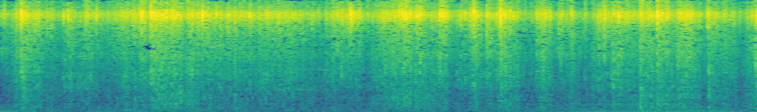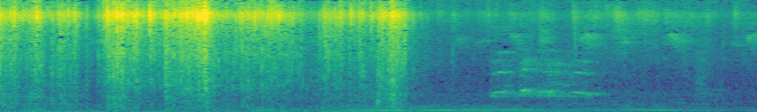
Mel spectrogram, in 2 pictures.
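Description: Dry alang-alang (cogon) grass and a clear plastic bag rustling and crackling as the grass is pushed into the bag by hand, stopping about fourteen seconds in. Soon after, a rooster crows faintly once.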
